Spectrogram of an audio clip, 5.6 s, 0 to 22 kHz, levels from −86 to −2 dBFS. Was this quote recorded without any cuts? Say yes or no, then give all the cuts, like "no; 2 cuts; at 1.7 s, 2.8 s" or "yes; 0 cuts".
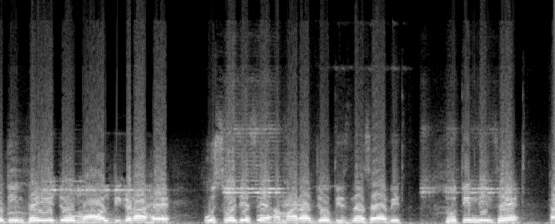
yes; 0 cuts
